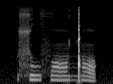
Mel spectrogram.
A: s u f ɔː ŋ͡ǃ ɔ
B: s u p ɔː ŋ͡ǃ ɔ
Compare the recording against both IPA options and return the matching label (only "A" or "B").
A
